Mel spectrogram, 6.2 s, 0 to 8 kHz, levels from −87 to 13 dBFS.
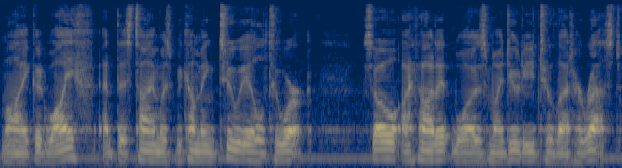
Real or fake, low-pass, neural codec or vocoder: fake; 7.2 kHz; codec, 16 kHz, 16 kbps, FreqCodec, larger model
